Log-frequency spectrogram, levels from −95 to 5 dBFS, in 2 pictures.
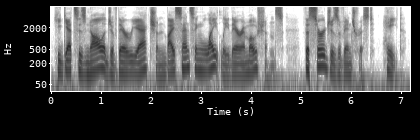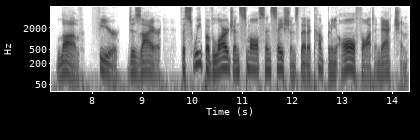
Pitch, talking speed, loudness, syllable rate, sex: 100 Hz, 140 wpm, -21 LUFS, 4.1 syllables/s, male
